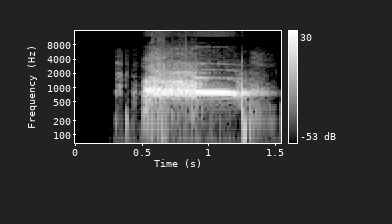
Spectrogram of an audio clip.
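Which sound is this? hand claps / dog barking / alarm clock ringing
dog barking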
